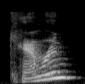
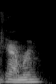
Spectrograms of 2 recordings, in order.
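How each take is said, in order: First: The voice rises at the end, like a question. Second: The voice falls at the end, like a statement. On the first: It checks that the name is right. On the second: It welcomes the person by name.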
